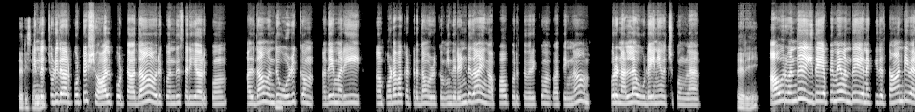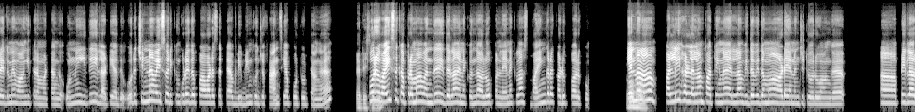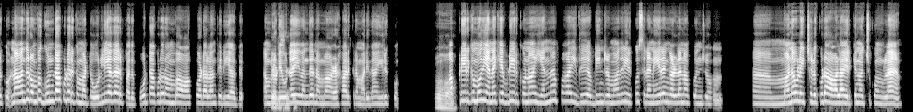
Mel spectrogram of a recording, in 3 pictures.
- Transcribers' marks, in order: in English: "ஆக்வர்டாலாம்"
- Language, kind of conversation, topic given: Tamil, podcast, புதிய தோற்றம் உங்கள் உறவுகளுக்கு எப்படி பாதிப்பு கொடுத்தது?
